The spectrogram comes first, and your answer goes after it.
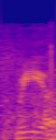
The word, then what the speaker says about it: Rio: in Brazil the Ricos I have a feeling I'm saying the name wrong those uh Rio that's what it's called not Rico why was it Rio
